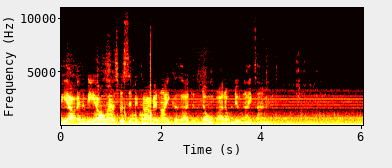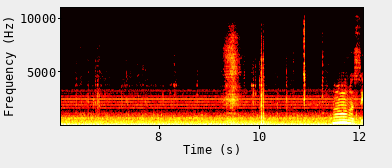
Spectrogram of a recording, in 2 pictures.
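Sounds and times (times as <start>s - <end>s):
air blowing from vents: 0.0s - 12.0s
car engine idling: 0.0s - 12.0s
brief hiss: 9.3s - 9.7s.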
